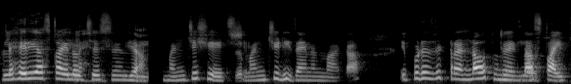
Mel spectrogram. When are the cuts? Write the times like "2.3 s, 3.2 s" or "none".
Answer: 1.6 s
